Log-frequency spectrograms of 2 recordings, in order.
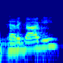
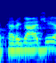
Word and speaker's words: pedagogy: a similar word would be pedagogy or pedagogy I don't know where who you listen to when you heard the word the first time I understand both of them are correct pronunciations uh so the point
